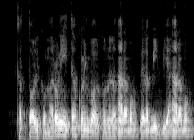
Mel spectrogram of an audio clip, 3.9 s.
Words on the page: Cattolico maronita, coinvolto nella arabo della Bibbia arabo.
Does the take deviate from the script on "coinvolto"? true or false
false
